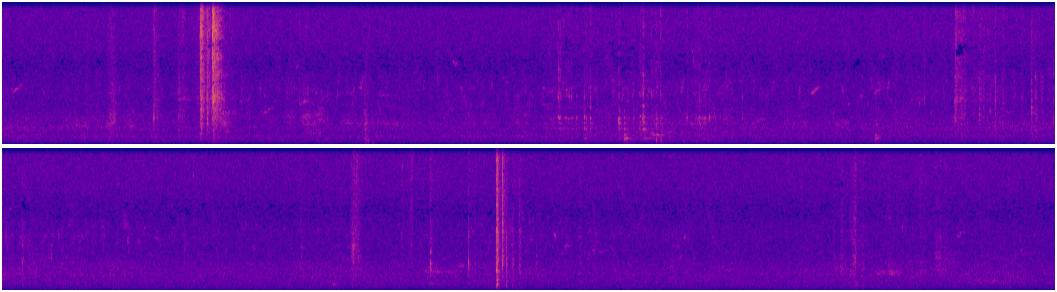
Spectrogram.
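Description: Faint steady outdoor background, broken by a few sharp knocks and clatters as objects are handled and set down. The loudest come about three seconds in, around nine to ten seconds in, and once more sharply about twenty-three seconds in.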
